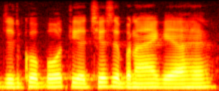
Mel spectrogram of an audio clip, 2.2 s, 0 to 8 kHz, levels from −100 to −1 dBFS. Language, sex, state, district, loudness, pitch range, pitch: Hindi, male, Chhattisgarh, Kabirdham, -13 LUFS, 130-140 Hz, 135 Hz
